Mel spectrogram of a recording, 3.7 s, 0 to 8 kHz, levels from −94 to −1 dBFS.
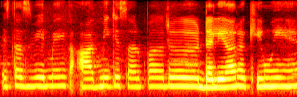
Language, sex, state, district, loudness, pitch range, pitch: Hindi, female, Himachal Pradesh, Shimla, -17 LUFS, 220-235 Hz, 230 Hz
